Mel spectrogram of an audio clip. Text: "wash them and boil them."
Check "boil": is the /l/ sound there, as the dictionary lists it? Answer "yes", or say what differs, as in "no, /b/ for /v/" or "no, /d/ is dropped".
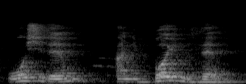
no, /w/ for /l/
